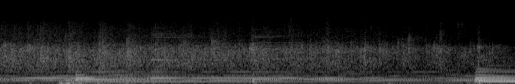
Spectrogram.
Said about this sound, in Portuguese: Se você crê, diga amém e dê uma salva de palmas a Jesus, porque Ele é bom.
